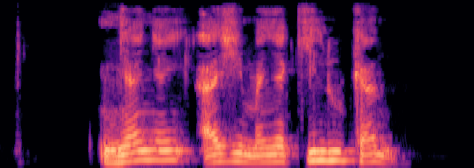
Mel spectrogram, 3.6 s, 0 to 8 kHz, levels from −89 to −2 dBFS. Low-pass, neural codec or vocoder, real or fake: 7.2 kHz; none; real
